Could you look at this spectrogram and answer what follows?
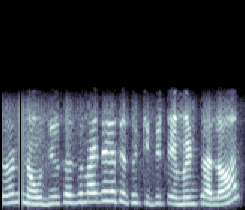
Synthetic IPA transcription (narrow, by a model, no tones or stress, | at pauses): t̪əɾnəʋd̪iʋsat͡səmaɦid̪ʰʱjəkat̪jat͡səkit̪̬iːpemeɳʈ̚d͡zʱalə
